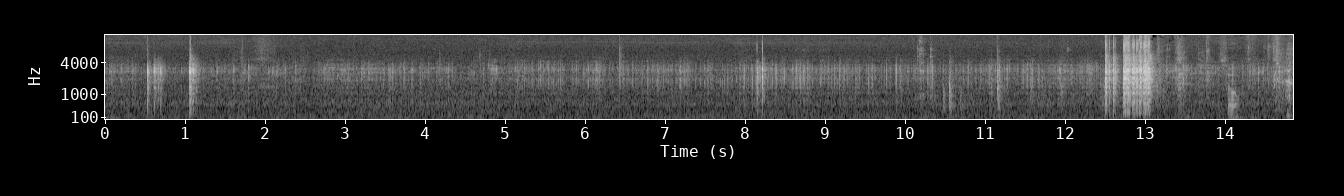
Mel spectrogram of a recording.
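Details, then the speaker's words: Grundig Satellit Professional 650 on shortwave test signal: sharp scattered crackles over hiss each time a cable bumps another old radio's chassis, which owner suspects carries about 50 volts; not the Grundig's fault. "all that was happening was i was bumping the fringe of this against the chassis there and nothing to do with the radio whatsoever"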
